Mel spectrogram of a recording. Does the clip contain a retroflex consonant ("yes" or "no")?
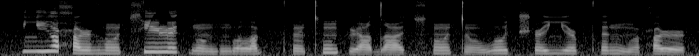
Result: yes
